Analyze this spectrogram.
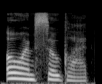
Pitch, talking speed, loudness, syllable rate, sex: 220 Hz, 235 wpm, -15 LUFS, 5.1 syllables/s, female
